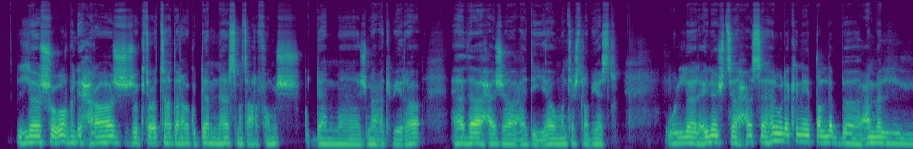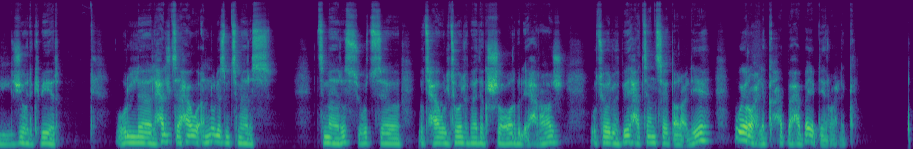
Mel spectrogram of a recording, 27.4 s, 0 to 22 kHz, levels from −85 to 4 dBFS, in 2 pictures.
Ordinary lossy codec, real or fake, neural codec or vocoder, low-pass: none; real; none; none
